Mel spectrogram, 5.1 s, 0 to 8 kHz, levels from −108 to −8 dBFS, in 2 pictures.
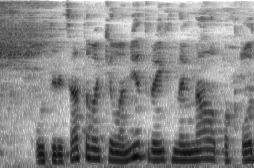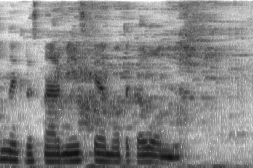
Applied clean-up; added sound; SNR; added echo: classical method WPE with log-MMSE.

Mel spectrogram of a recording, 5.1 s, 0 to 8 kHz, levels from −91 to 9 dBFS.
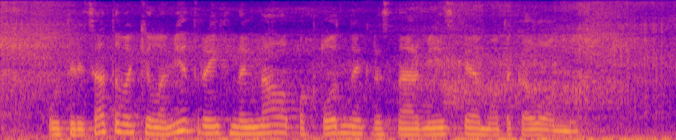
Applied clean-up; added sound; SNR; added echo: none; Hiss; 6 dB; reverberation time 1.2 s.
